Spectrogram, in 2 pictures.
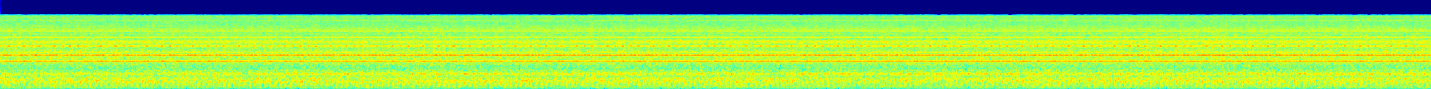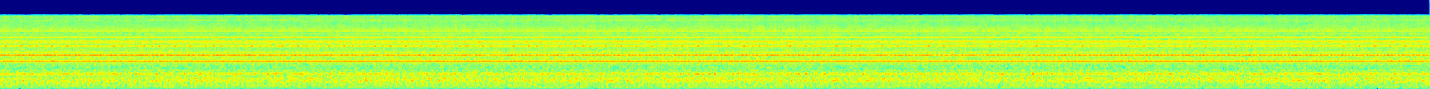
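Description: Helicopter running steadily, heard from on board: a constant engine and rotor noise with several steady high-pitched whining tones over it.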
